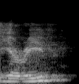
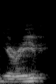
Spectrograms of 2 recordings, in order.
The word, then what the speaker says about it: Yariv: all my name is yariv it's pronounced with the long e uh yariv and it's originally from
